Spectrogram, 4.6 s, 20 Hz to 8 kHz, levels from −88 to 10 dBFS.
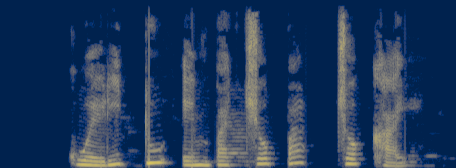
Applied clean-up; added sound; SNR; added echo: none; none; none; none.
